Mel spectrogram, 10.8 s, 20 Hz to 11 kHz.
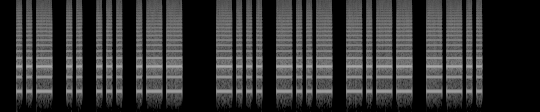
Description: Morse code, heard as a buzzer, machine-sent, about 12 wpm. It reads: UISW BXYZ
